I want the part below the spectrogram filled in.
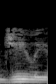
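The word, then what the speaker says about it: Gigli: It's G-I-G-L-I. Geely is how it's pronounced, though, for some reason.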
